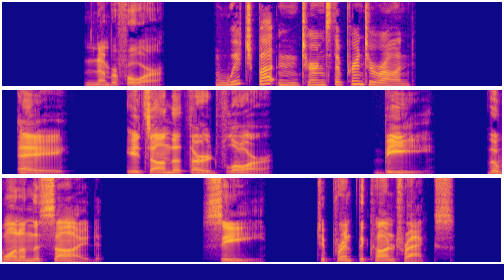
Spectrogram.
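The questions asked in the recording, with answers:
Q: Which button turns the printer on?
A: B: The one on the side.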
